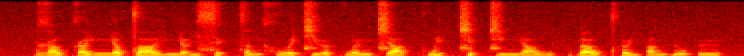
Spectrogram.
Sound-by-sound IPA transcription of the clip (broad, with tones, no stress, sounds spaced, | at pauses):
ɣ a˨˩ w k a˧ j ɲ a˨˦ w t̪ aː˨˩ j ɲ a̰˧˥ j s e˨˩ k̚ s a̰˧˨ n x u˨˦ ə̯ t͡ɕ ɨ̰˧˥ ə̯ k w ə˨˦ n t͡ɕ aː˨˩ t̚ k w i˦˥ t̚ t͡ɕ ə˦˥ p̚ t͡ɕ i˧˩ ɲ a˧˩˨ w | ɗ a˧ w t̪ʰ ə˧˩ j ʔ a˨˩ n ɗ u˨˦ ʔ ɨ˨˦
